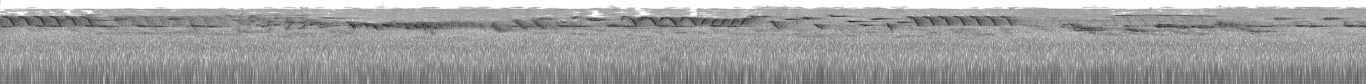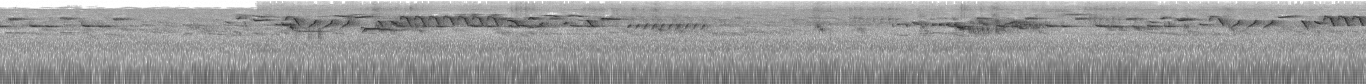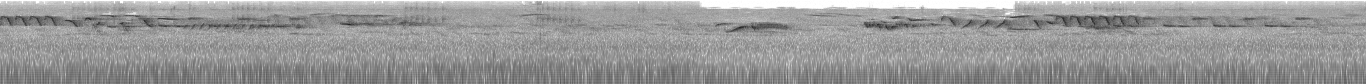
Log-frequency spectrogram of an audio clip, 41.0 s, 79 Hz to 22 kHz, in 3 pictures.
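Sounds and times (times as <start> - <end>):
songbirds singing and chirping: 0.0 - 40.9
low steady background rumble: 16.2 - 34.4, 37.4 - 40.9.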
